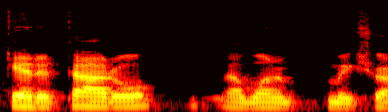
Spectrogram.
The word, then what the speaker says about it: Querétaro: He is of Mexican parents from Querétaro, pronounced Querétaro.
